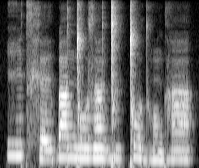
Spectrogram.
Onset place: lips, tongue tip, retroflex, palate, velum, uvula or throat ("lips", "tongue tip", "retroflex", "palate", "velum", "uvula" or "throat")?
throat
